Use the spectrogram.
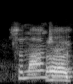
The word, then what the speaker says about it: Solange: Daddy, father of global dominant entertainer, Beyonce, and her sister, Solange. All right, did I pronounce her name right? Solange?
